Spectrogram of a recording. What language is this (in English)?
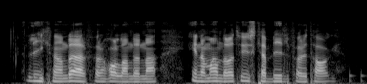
Swedish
